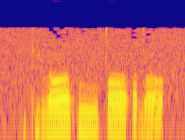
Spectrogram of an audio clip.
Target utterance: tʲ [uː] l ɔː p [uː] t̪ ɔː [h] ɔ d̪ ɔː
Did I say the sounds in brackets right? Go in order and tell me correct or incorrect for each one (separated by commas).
incorrect, correct, incorrect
